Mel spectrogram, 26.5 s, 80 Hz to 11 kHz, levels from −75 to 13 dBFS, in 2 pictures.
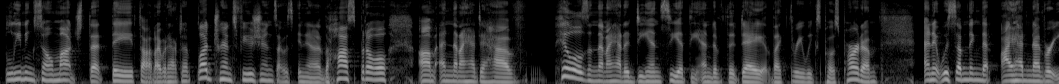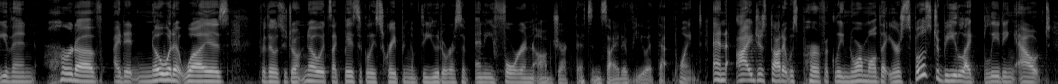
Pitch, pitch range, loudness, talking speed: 155 Hz, 140-180 Hz, -27 LUFS, 230 wpm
